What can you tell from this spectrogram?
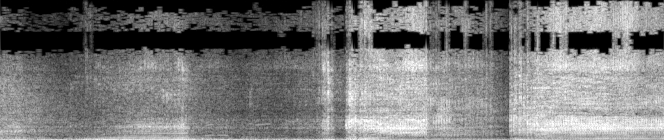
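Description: Mega truck's big engine revving hard, the pitch climbing and dropping several times in quick succession. The last rev is held for over a second, with a loud rushing noise over the top.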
